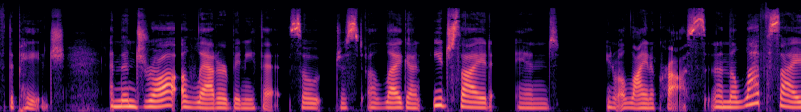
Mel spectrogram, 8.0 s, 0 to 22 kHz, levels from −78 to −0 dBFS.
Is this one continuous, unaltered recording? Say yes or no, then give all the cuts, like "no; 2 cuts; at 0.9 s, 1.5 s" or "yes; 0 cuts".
yes; 0 cuts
